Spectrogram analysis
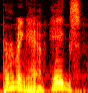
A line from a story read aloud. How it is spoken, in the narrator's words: exclaimed Hans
